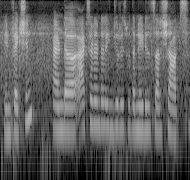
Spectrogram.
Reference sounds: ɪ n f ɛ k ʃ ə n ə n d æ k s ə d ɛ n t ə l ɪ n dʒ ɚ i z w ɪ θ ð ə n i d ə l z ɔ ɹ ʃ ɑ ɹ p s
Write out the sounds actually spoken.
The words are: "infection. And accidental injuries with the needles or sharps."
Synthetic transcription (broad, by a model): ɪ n f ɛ k ʃ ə n ə n d æ k s ə d ɛ n t ə l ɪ n dʒ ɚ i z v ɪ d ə n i d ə l s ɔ ɹ ʃ ɑ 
